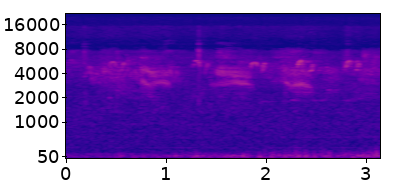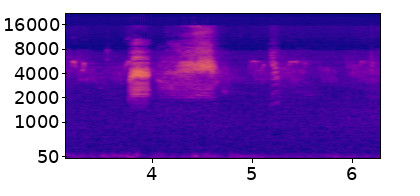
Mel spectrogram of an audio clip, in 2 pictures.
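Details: Starlings crowding a feeding station: scattered buzzy chirps and whistles, then a loud sharp call followed by a longer rasping screech, above a low rumbling noise bed.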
